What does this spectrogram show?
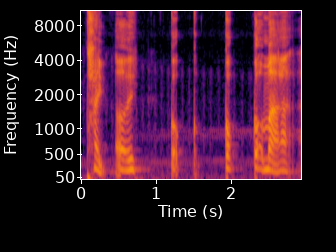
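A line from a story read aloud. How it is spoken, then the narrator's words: Stammering. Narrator (Vietnamese): Anh Khoai ú ớ lắp bắp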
